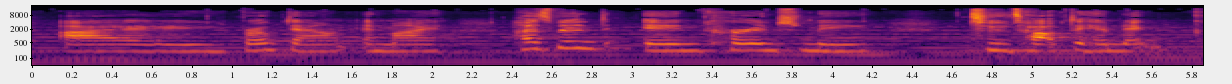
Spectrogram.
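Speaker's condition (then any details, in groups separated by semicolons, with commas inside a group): Stuttering; stutter since childhood; stutter audible in recorded video testimony; public speaking extremely hard, takes longer to talk, needs extra time and patience; prolonged sounds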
